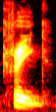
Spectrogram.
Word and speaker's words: Craig: from diana scott krieg it's spelled craig but they're from scotland it was pronounced krieg and you received a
